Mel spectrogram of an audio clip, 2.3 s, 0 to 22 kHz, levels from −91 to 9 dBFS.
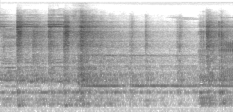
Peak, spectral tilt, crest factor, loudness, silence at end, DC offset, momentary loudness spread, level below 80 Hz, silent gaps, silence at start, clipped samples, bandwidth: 0 dBFS; 3.5 dB/octave; 22 dB; -18 LUFS; 0 s; under 0.1%; 17 LU; -70 dBFS; none; 0 s; under 0.1%; over 20 kHz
